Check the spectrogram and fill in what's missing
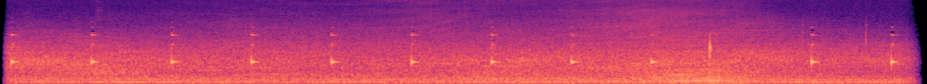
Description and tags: Crosswalk Signal
crosswalk, oregon, pdx, sound, sounds, soundscape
